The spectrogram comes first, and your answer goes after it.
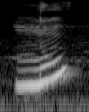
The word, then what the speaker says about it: nous: Now in the plural category, there is nous meaning we. Remember, in French, we do not pronounce the last consonant.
